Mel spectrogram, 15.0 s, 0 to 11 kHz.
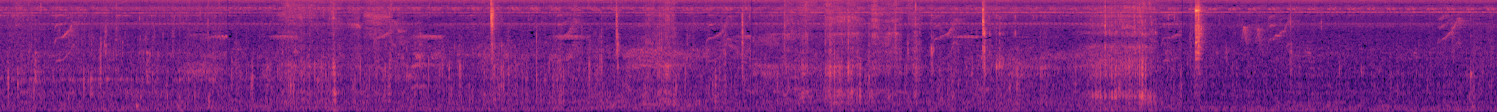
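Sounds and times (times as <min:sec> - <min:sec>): slurping noodle soup: 0:00.0 - 0:11.8.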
